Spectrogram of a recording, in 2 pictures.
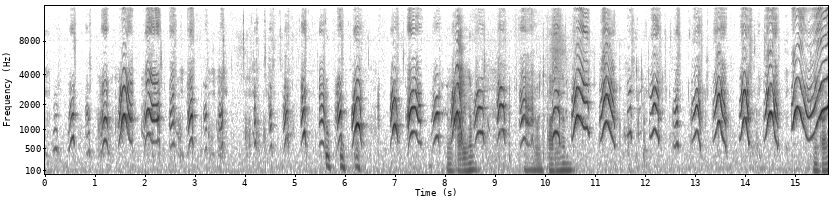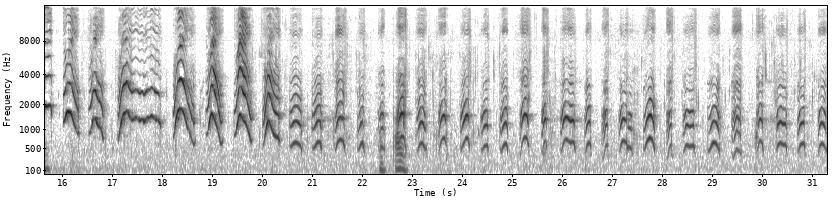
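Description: Newborn Cavalier King Charles Spaniel puppy crying in a steady run of short, high squeals, about two a second, louder and shriller near the middle, with a few dull bumps.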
